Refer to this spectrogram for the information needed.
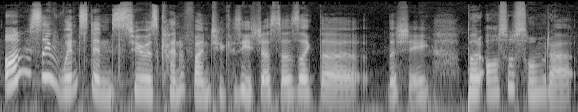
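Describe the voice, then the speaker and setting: A young woman casually co-casting a college esports match, gushing and excitable, often stumbling and repeating words. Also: a little high, normal speed. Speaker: esports caster. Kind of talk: casual live commentary chat.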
